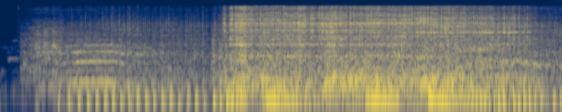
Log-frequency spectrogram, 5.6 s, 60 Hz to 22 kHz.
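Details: Nmax (2019) scooter, engine recently repaired with piston and block replaced per owner. Starts and settles to steady idle with a rough, rapid ticking over the exhaust beat; tick source unconfirmed.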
